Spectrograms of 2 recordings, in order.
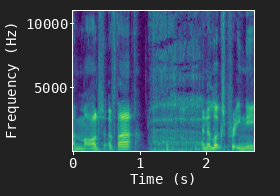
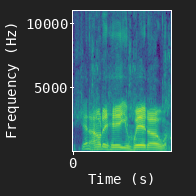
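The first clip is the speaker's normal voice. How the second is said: loud, higher-pitched telling-off; shooing away; 3 semitones higher, 9 dB louder than usual. Real, not acted. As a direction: chase it off with a loud yell. Yells at creature that startled him.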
